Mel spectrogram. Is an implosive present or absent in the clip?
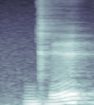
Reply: absent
